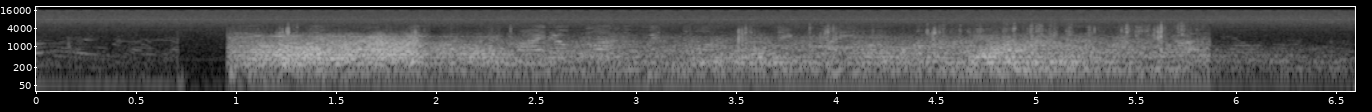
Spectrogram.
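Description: Many young girls shouting and cheering together all at once, a loud jumble of children's voices. It starts suddenly about a second in after a quiet moment and cuts off just before the end.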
